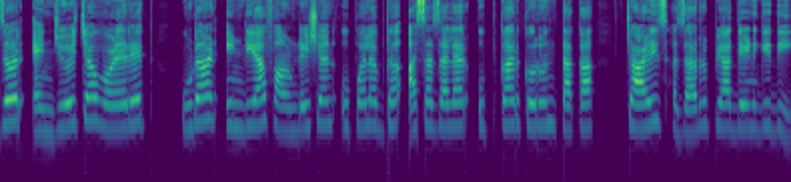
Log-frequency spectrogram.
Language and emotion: Goan Konkani, neutral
